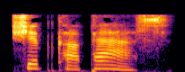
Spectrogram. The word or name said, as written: shipka pass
